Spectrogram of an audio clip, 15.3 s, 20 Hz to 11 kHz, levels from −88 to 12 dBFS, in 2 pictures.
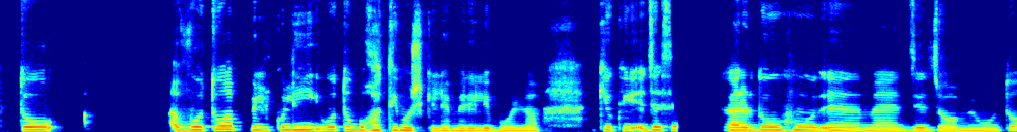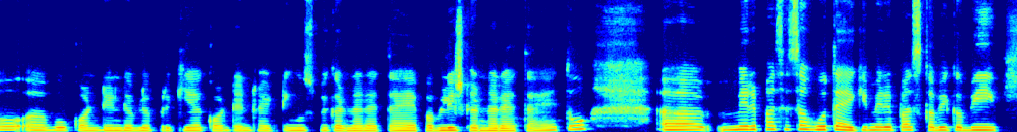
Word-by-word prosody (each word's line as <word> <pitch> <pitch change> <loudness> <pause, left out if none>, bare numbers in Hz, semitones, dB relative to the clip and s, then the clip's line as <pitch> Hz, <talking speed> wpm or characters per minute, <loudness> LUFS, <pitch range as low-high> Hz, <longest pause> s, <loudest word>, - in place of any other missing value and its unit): तो 245 0 +7
अ, 465 0 -9 0.6
अब 235 - +1
वो 255 +1 +7
तो 290 - +2
अब 290 -1 +1
बिल्कुल 240 0 -1
ही 260 +1 +4
वो 245 - +2
तो 265 +2 -2
बहुत 230 -3 +1
ही 225 - +2
मुश्किल 200 -2 +1
है 195 - 0
मेरे 195 0 0
लिए 195 +1 +1
बोलना। 190 0 -3 0.5
क्योंकि 245 0 -2
जैसे 255 +1 +3 0.4
हूँ 230 +2 +3
अ, 215 -1 0
मैं 210 -1 -3
जिस 210 -1 -1
जॉब 200 -1 -4
में 205 0 -4
हूँ 205 +1 -4
तो 255 - -3
अ, 225 - -2
वो 220 0 0
कॉन्टेन्ट 205 0 -3
डेवलपर 205 0 -3
की 215 - -3
है, 210 - 0
कॉन्टेन्ट 210 0 -5
राइटिंग 200 +1 -5
उसमें 205 0 -6
करना 195 -1 -1
रहता 195 0 -3
है, 205 0 +1
पब्लिश 205 +2 +3
करना 200 -2 0
रहता 190 0 -2
है। 210 +4 -1
तो 300 +3 +1 0.6
अ, - - +4 0.4
मेरे 275 +3 +3
पास 300 -1 -2
ऐसा 305 +1 +1
होता 270 +1 +5
है 230 - +6
कि 235 - -4
मेरे 240 0 +4
पास 245 0 +1
कभी-कभी 230 0 +2
215 Hz, 210 wpm, -20 LUFS, 205-245 Hz, 0.6 s, तो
